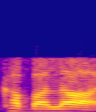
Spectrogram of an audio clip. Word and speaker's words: Kabbalah: So obviously I'm pronouncing this incorrectly because you're saying Kabbalah instead of Kabbalah.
